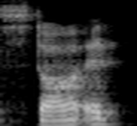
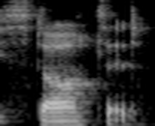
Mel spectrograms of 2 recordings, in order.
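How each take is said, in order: First: The middle T sound is dropped. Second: The middle T sound is clearly pronounced. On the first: "In [name]'s accent, he's saying started ... and he's dropping that T there" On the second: "in the R P accent, received pronunciation, it would be started"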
